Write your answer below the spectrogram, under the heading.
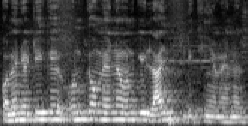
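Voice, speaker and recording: There is audible room echo and noticeable background noise as a man speaks with a high pitch. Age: 70s. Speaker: writer and editor. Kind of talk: acceptance speech. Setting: press club event. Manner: halting.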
